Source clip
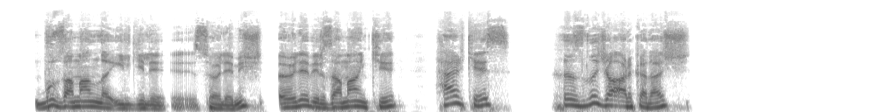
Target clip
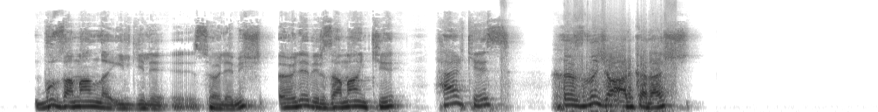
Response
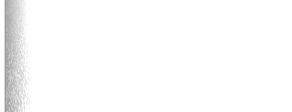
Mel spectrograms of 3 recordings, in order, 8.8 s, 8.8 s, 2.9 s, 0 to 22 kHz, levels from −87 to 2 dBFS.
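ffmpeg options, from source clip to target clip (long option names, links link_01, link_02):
-filter_complex "[0:a]equalizer=frequency=125:width_type=o:width=1:gain=7,equalizer=frequency=1000:width_type=o:width=1:gain=8,equalizer=frequency=2000:width_type=o:width=1:gain=-9,asplit=3[link_01][link_02][link_03];[link_01]afade=type=out:start_time=4.99:duration=0.02[link_04];[link_02]asplit=2[link_05][link_06];[link_06]highpass=frequency=720:poles=1,volume=27dB,asoftclip=type=tanh:threshold=-16dB[link_07];[link_05][link_07]amix=inputs=2:normalize=0,lowpass=frequency=1300:poles=1,volume=-6dB,afade=type=in:start_time=4.99:duration=0.02,afade=type=out:start_time=6.75:duration=0.02[link_08];[link_03]afade=type=in:start_time=6.75:duration=0.02[link_09];[link_04][link_08][link_09]amix=inputs=3:normalize=0,asplit=2[link_10][link_11];[1:a]atrim=start_sample=2205,afade=type=out:start_time=0.23:duration=0.01,atrim=end_sample=10584[link_12];[link_11][link_12]afir=irnorm=-1:irlink=0,volume=-10.5dB[link_13];[link_10][link_13]amix=inputs=2:normalize=0,volume=9dB"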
